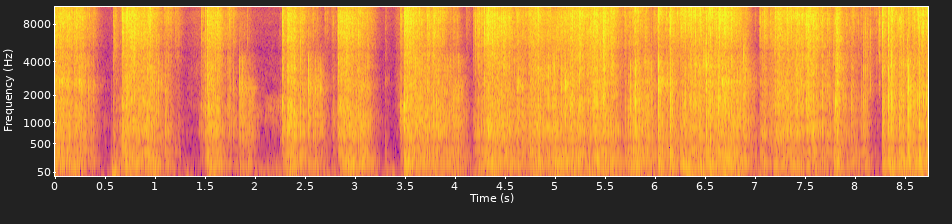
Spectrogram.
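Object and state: Glass gem pebbles.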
